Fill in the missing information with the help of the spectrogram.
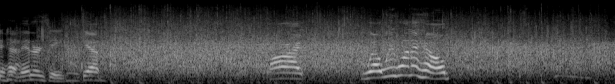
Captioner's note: applause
